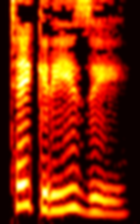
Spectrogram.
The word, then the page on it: take it easy: British English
